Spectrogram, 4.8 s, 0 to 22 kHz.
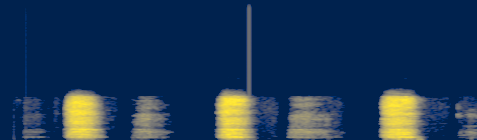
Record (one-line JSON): {"exhalation_length": "4.8 s", "exhalation_amplitude": 26960, "exhalation_signal_mean_std_ratio": 0.35, "survey_phase": "beta (2021-08-13 to 2022-03-07)", "age": "18-44", "gender": "Male", "wearing_mask": "No", "symptom_change_to_sense_of_smell_or_taste": true, "symptom_loss_of_taste": true, "symptom_onset": "3 days", "smoker_status": "Never smoked", "respiratory_condition_asthma": false, "respiratory_condition_other": false, "recruitment_source": "Test and Trace", "submission_delay": "2 days", "covid_test_result": "Positive", "covid_test_method": "RT-qPCR", "covid_ct_value": 18.4, "covid_ct_gene": "ORF1ab gene"}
